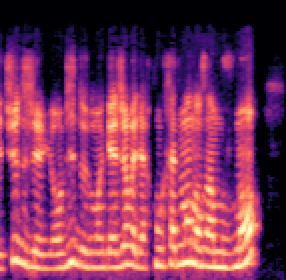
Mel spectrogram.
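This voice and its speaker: This woman's fairly high voice moves with ordinary pitch variation. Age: 20s. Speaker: youth political activist. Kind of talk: panel introduction. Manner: hesitant, many fillers.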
